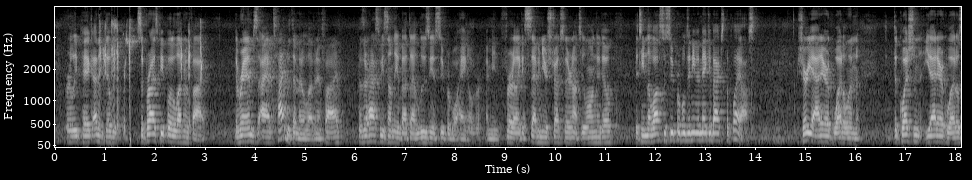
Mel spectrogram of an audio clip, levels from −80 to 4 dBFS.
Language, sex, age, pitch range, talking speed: English, male, 20-39, 105-130 Hz, 230 wpm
